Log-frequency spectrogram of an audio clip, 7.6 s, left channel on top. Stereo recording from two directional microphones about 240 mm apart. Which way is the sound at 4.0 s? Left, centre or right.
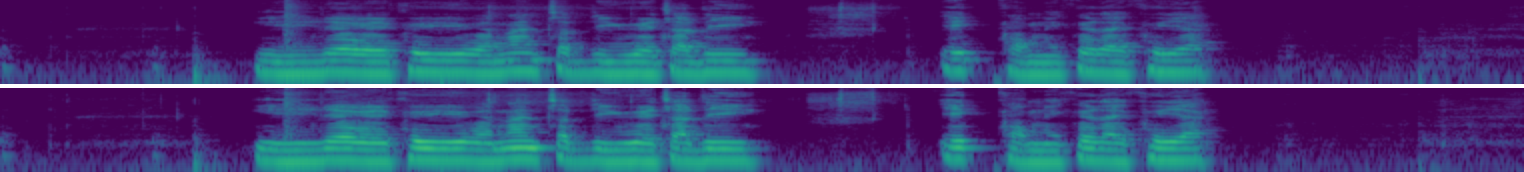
Right.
